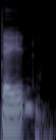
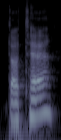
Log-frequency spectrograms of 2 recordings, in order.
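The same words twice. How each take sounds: First: It is said as one syllable, like 'date'. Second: It is said as two syllables, dah-teh. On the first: The speaker calls it wrong. "spelled like you know we would read it date" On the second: The speaker calls it right. "I think that's how you pronounce it"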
